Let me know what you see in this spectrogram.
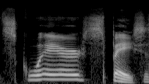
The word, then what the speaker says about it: Squarespace: We also have another supporter this week, our friends at Squarespace. Is that how it's pronounced? – Yes, you've pronounced it perfectly.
